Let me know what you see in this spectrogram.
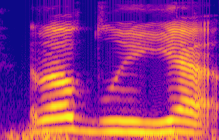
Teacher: زبان کا جو حافۃ اللسان ہے، یعنی سائڈ سے، کارنر سے، جو داڑوں کے قریب رہے، جو داڑوں تک ہے، اس کو حافۃ اللسان بولتے ہیں. حافۃ اللسان ہمیں اس کے اپوزٹ داڑوں کو لگانا ہے، تب ہمارا ضاد ادا ہوگا. زبان کی نوک سے ہمیں ضاد دال اور ضال کی طرح نہیں پڑھنا ہے.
